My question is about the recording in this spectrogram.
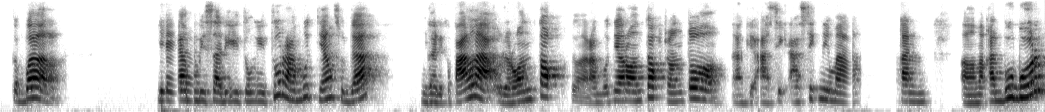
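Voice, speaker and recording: A young woman with an Indonesian accent teaches children English over a dull, lo-fi video call. Her voice sits fairly high and sounds bright and forceful. She explains in a lively, sing-song way, often asking the class quick questions. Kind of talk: online kids' English lesson.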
